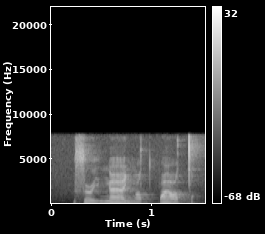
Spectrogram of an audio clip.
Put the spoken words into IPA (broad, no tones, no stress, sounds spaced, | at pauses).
s ə˞ j ŋ æ ɲ ɔ tˤ p ə tˤ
